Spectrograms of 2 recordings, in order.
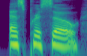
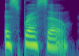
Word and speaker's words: espresso: like s in best there is no X sound here next we have pre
